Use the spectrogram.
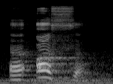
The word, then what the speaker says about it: un os: Un os. On fait la liaison, on dit un os.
